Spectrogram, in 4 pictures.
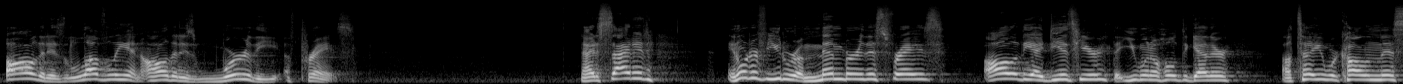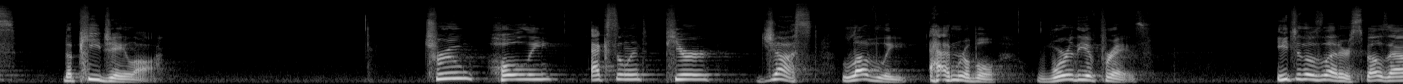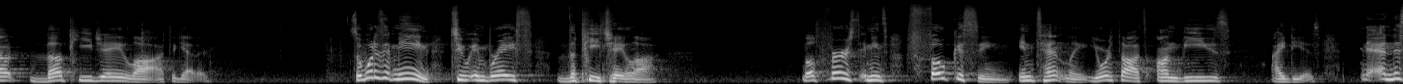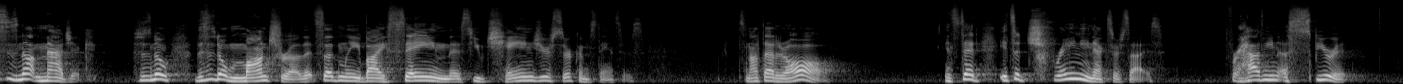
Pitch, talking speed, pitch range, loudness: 200 Hz, 125 wpm, 165-230 Hz, -20 LUFS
